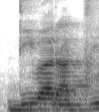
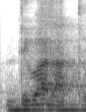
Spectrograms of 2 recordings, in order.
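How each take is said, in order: First: दीवारात्रि with long "dee" and final "i"; wrong form. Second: दिवारात्र with short "di" and no final "i"; correct form. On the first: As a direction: say दीवारात्रि as "dee-vaa-raatri". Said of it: "कुछ नहीं होता". (दीवारात्रि में "दी" लंबा बोलें) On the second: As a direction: say दिवारात्र as "di-vaa-raatra". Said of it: "दिवारात्र होता है". (दिवारात्र में "दि" छोटा बोलें) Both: Shown as a demonstration.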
